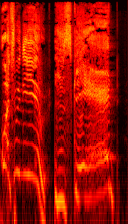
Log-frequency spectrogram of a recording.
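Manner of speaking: high-pitched, shouted surfer dude voice. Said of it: "I do one of them with my surfer dude".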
